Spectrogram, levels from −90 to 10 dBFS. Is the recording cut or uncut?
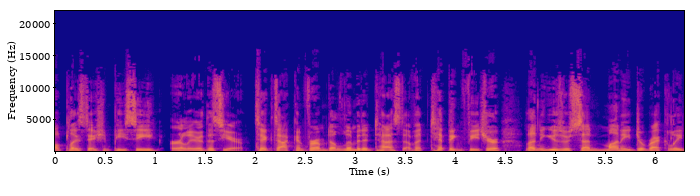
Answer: cut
